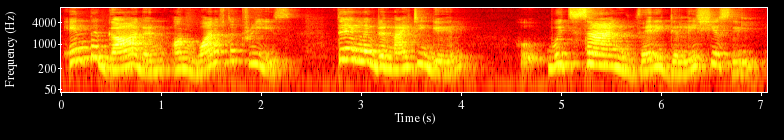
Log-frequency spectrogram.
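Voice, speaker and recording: A woman reads a children's storybook aloud with a lively, swooping melody to her voice. She works as a storyteller, adding small asides about the pictures. The recording is roomy and echoing. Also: on the high side. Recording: roomy, echoing indoor sound.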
